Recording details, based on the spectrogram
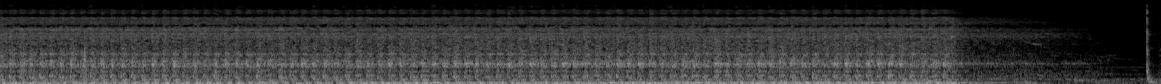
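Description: Steady starter-motor churning around three beats a second that never catches into a run, then cuts out; cranks but won't fire.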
